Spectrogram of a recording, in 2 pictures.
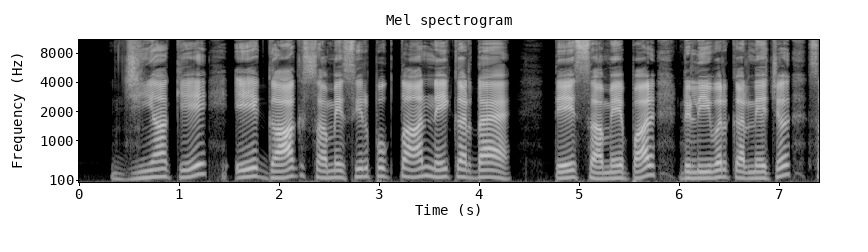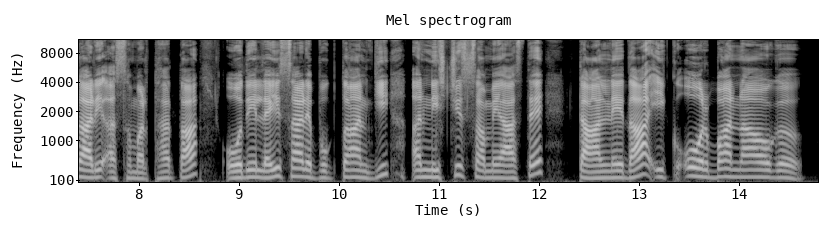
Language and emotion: Dogri, disgusted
